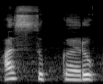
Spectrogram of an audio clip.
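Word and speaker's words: السكر: ஓகேங்களா கவனிங்க scene use பண்றோம். அப்ப லாம் உச்சரிக்கப்படக்கூடாது. அப்போ அஸுக்கரு.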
